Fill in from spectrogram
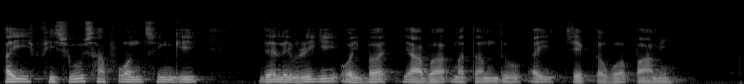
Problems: background sounds at intervals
